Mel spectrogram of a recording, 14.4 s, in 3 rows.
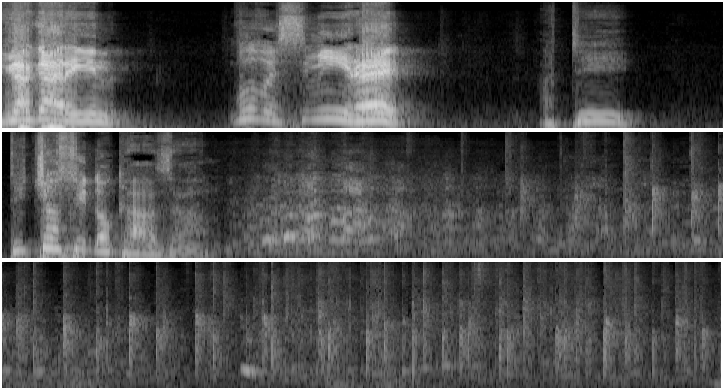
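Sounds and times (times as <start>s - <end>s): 
speech: 0.0s - 0.9s, 1.5s - 2.8s, 3.6s - 6.7s
laughter: 6.3s - 13.7s
lukewarm applause from a stand-up comedy audience: 8.1s - 14.3s.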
